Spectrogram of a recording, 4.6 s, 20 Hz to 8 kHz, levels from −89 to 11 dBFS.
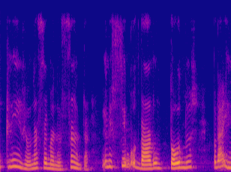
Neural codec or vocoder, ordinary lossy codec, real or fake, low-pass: autoencoder, 22.05 kHz, a latent of 192 numbers a frame, VITS, trained on one speaker; none; fake; 7.2 kHz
